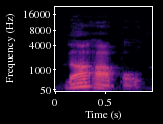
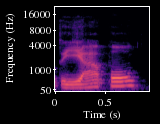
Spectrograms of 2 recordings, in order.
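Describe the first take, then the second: First: "the" before "apple" reduced, as before a consonant; accented "the". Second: Said in the usual way. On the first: Shown as a demonstration. Teacher contrasting accents, "the apple" with a colloquial "the". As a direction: say "the apple" with a casual "thuh". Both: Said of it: "many people don't say".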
